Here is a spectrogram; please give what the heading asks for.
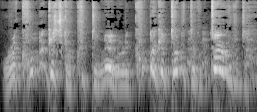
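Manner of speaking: high, loud angry shouting; angry customer. Retold or imitated. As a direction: yell it like a furious customer. 客が怒鳴る場面を演じる. (店主に怒鳴る客、高く大きな怒声)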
